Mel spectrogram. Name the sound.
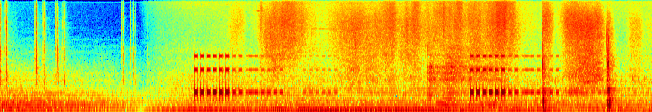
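telephone ringing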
